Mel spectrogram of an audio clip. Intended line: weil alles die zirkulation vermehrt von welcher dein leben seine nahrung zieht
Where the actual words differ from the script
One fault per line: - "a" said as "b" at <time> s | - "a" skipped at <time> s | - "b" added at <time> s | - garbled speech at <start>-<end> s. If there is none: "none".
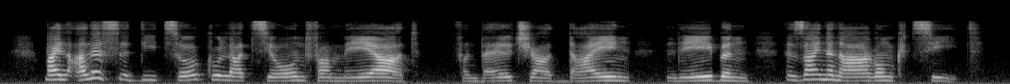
none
